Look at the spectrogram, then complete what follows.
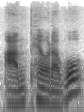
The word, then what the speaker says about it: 암페어: A라고 쓰고 읽을 때는 암페어했죠. 즉요 관계를 잘 설명한 과학자가 앙페르라는 과학자예요. 그분의 이름을 따서 암페어라고 읽는 겁니다.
